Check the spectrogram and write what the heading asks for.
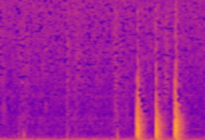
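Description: Three quick knocks on a wooden office door, evenly spaced, in the second half of the moment.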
